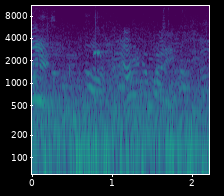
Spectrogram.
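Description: Distant shouts and calls from several voices across an open football pitch, short and scattered, none close.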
